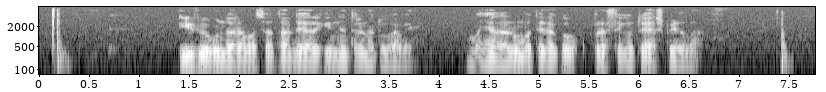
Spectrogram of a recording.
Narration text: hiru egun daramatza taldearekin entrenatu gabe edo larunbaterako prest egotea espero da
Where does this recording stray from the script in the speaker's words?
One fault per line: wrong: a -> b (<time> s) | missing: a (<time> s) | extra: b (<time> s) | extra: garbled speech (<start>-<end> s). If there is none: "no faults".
wrong: edo -> baina (4.4 s)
